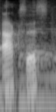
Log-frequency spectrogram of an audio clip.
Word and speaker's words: AXS: the 12 speed access group spelled AXS for pronounced axis is going to be available this coming April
